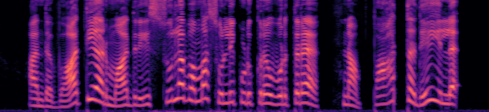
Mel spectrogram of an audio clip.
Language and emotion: Tamil, surprised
